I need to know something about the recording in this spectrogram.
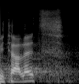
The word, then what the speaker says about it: Witalec: me cool so um I'm vialet that's how I pronounce my surname uh I consider myself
